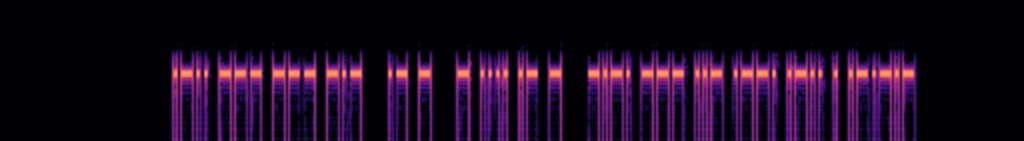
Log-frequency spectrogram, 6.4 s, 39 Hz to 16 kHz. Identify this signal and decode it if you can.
Morse code, heard as a keyed tone, about 50 wpm, 700 Hz. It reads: LOOK AT THAT COUPLE.
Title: Sentences from Top 1100 Words 50wpm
